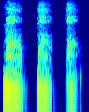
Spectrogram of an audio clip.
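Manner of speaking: urgent whisper rising into a high hiss; frantic whispering. Retold or imitated. Brother breaking news of a death to mom, frantic whisper. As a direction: imitate a panicked, hushed report. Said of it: "frantically whispering to my mom".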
